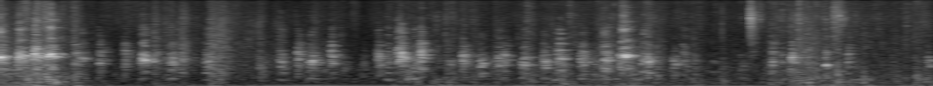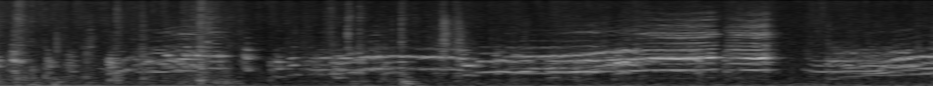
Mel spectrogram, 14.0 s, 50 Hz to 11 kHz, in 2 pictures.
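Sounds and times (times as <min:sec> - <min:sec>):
chickens clucking: 0:00.0 - 0:14.0
chicken long drawn-out call: 0:08.0 - 0:14.0.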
